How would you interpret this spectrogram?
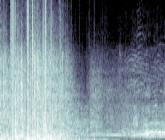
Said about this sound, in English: the pyrotechnicians brought some of the biggest fireworks the city has ever seen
